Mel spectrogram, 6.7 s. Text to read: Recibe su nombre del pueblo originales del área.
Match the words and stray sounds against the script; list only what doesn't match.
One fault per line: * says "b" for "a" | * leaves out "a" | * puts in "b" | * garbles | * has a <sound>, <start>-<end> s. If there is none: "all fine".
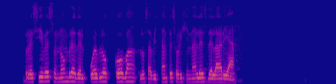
* puts in "koba los habitantes"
